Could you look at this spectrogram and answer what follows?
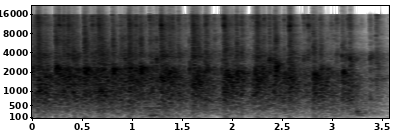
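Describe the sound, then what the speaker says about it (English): Audience at a boxing press conference claps in a dense, loud burst of applause that stays steady for a few seconds and then begins to taper off. "Big round of applause."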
